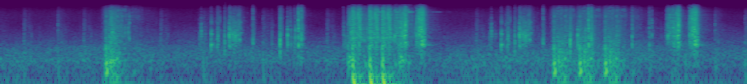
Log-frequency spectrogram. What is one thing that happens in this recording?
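Rapid gunshots fire in short, sharp bursts.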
